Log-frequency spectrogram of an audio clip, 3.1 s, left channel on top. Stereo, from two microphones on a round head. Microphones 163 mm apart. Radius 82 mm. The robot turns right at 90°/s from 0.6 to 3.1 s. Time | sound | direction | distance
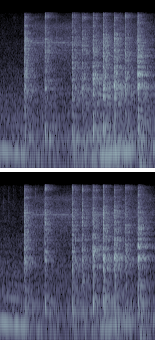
0.5 | typing on a keyboard | 30° right (ahead or behind) | 2.5 m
